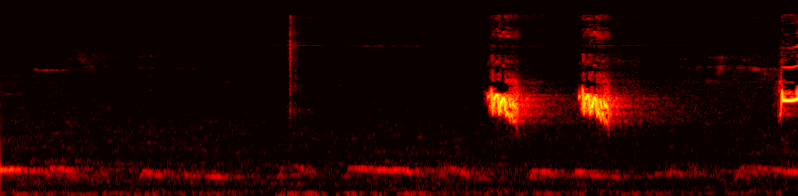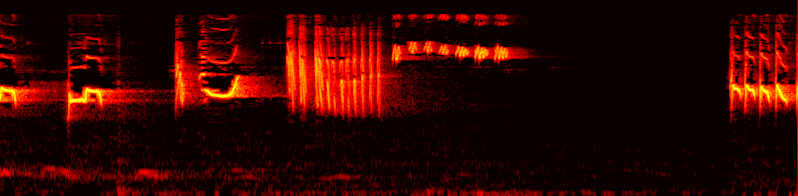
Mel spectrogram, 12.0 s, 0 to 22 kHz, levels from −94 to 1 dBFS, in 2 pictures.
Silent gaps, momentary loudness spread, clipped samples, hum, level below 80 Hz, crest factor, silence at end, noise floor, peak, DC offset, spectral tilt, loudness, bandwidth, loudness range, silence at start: none; 15 LU; under 0.1%; none; -82 dBFS; 18 dB; 0 s; -83 dBFS; -10 dBFS; under 0.1%; 7.5 dB/octave; -23 LUFS; 16.5 kHz; 9 LU; 3.65 s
